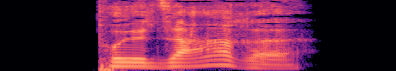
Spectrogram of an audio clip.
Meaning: nominative/accusative/genitive plural of Pulsar
- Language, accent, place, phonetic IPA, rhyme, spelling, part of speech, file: German, Germany, Berlin, [pʊlˈzaːʁə], -aːʁə, Pulsare, noun, De-Pulsare.ogg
